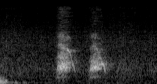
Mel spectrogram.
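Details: One of two cute dogs guarding a mountain home near Jeonju, North Jeolla, Korea, gives two quick barks close together, a clear double bark over low background hiss.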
